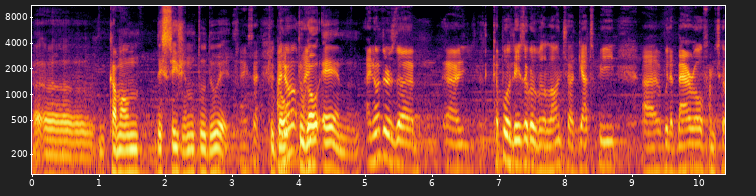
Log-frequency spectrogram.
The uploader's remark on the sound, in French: au Ontario Craft Brewers Conference & Suppliers Marketplace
